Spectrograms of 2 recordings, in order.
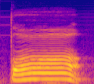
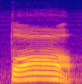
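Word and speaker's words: ط: ত, ত, আমাদেরকে খেয়াল রাখতে হবে যেন তার মতো না হয়ে যায়।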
